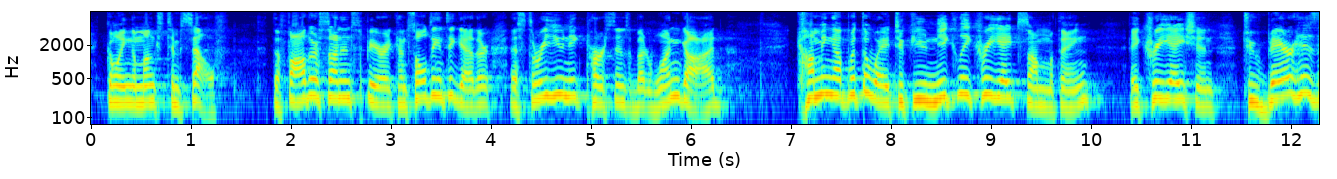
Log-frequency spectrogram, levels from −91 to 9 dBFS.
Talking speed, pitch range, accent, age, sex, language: 150 wpm, 170-220 Hz, American, 40-59, male, English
